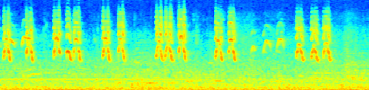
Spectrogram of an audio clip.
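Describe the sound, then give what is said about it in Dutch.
A young nestling bird hisses defensively at a person near its nest, in short, harsh bursts, mostly in quick pairs and triplets, repeating steadily over a low background rumble, with no talking. “Hij blaaste. Ja. Ja, als, hij je echt in de buurt komt, dan gaan ze inderdaad sissen.”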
